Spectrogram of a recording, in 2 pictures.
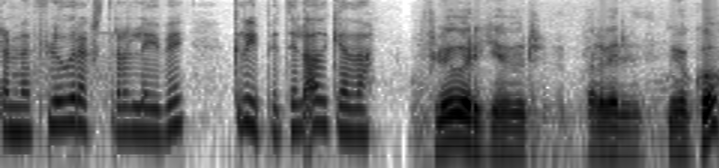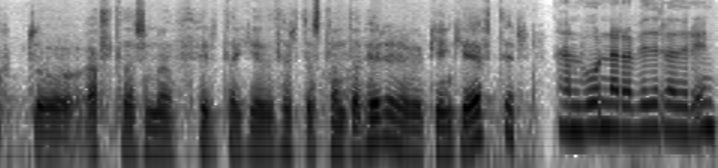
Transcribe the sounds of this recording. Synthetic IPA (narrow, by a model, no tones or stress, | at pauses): ɾamɛðflʏɣɾɛkst̪ɾaleːjvɪ | kɾiːpɪt̪ʰɪla̰ðcajða | flœːɣʏɾɛcɪhɛvʏɾ̥paːɾavɛːɾɪðmjœːɣkoht̪ɔɣa̰l̥t̪θaðsɛmafɪːɾɪɾt̪ʰaːjcɪhɛvʏɾ̥θʏ̥t̪ast̪ant̪afɪːɾɪɾ̥hɛvʏɾcejɲcɪðɛft̪ɪɾ̥hanːvɔːnaɾaðvɪðɾajðʏɾɪnt̪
